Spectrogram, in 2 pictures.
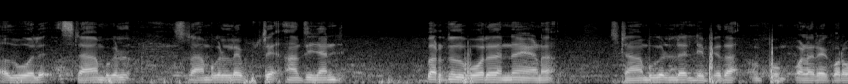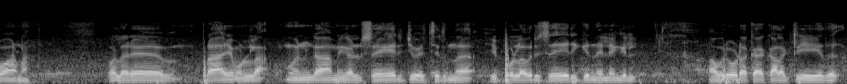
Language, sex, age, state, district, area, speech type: Malayalam, male, 45-60, Kerala, Kottayam, rural, spontaneous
